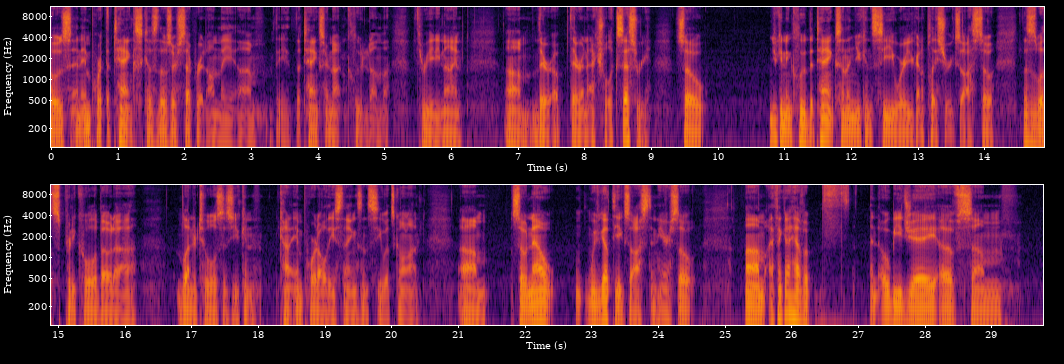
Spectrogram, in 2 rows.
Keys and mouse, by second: 14.5 middle click, 14.7 middle click, 17.9 click, 22.8 click, 23.5-27.2 middle drag, 27.2-29.3 drag.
